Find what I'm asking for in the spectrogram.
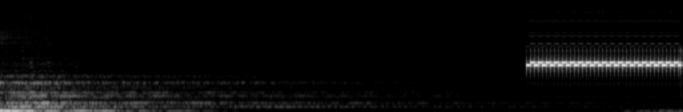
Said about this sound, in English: I fumbled in the dark for the jangling cordless phone on the bedside table.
